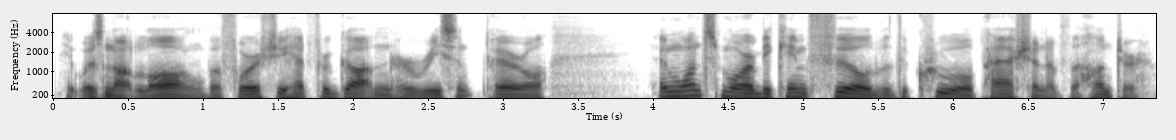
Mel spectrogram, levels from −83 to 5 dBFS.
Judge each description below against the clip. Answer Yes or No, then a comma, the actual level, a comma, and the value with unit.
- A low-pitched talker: Yes, low, 115 Hz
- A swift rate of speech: No, average, 190 wpm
